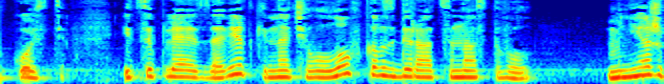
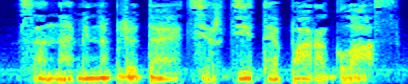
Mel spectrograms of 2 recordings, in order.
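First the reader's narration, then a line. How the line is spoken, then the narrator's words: Quiet whisper. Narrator (Russian): тихо произнес шепотом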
